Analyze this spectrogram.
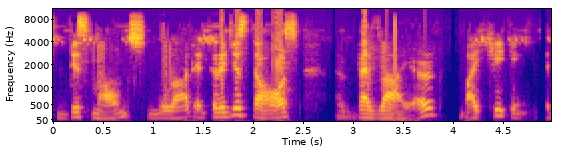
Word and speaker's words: Vazire: Uh, Vazri, no, it is Vazire. Vazire, okay? Vazire. Correct pronunciation is Vazire.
